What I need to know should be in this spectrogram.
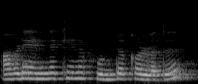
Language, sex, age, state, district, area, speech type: Malayalam, female, 18-30, Kerala, Wayanad, rural, spontaneous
